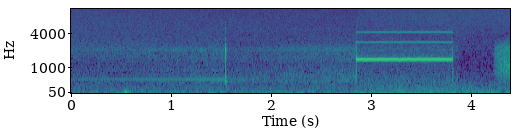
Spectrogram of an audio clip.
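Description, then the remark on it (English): Electronic keypad tones of a hotel room phone as a voicemail is retrieved: a brief click and short beep, then one long steady multi-tone beep lasting about a second, ending with a soft rush of noise, clear. “Someone has left Clemson Mallory a voicemail on his hotel room phone.”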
